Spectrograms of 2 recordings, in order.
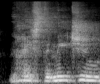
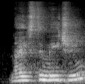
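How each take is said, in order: First: It is said in an exaggerated, theatrical way. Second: It is said in a plain, ordinary way.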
